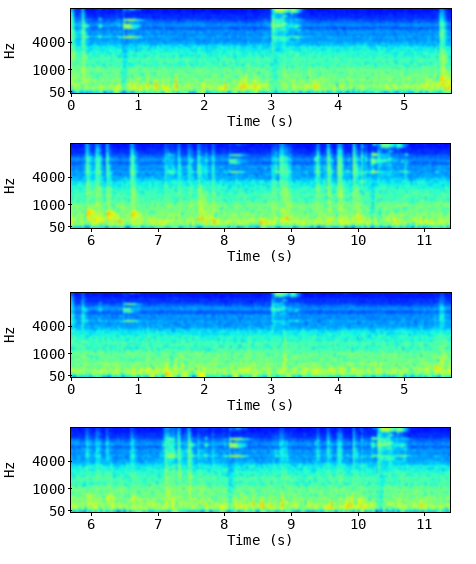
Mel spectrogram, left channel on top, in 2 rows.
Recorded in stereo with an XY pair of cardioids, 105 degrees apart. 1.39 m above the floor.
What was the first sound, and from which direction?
Running footsteps, 55° right.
